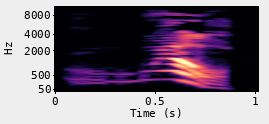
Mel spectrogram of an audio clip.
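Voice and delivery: high, loud startled well; surprised. A narrator's reading. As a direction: catch yourself, startled. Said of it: "recovering quickly from this unpleasant surprise".

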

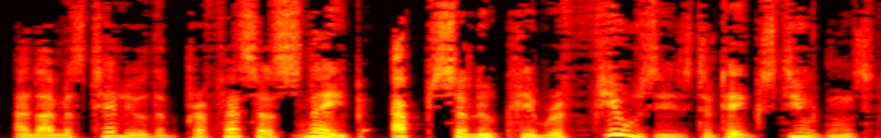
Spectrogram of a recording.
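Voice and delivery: a hint of a brisk, stern professor. A narrator's reading. McGonagall voiced in story.

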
